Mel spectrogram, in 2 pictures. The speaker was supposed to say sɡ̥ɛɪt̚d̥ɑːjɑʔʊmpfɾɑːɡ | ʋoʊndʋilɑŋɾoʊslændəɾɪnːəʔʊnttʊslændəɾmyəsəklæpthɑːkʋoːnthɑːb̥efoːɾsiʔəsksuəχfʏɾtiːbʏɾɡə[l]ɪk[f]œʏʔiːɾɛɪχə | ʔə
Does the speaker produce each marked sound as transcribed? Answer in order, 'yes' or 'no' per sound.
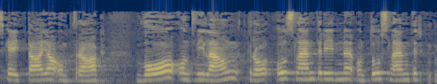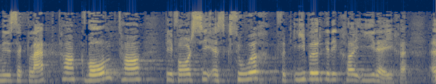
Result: no, no

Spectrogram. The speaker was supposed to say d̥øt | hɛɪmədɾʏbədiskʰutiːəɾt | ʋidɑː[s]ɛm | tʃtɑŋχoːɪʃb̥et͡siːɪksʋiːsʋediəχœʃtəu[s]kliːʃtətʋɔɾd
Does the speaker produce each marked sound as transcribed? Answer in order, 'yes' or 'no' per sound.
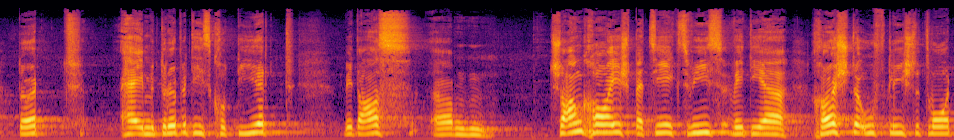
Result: yes, no

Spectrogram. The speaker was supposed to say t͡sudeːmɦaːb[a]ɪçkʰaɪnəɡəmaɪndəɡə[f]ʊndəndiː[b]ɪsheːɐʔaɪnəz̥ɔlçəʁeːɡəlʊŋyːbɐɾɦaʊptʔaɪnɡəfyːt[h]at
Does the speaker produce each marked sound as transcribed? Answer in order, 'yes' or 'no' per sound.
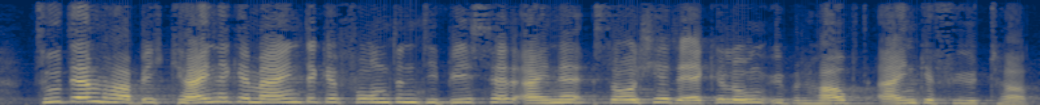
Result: no, yes, yes, yes

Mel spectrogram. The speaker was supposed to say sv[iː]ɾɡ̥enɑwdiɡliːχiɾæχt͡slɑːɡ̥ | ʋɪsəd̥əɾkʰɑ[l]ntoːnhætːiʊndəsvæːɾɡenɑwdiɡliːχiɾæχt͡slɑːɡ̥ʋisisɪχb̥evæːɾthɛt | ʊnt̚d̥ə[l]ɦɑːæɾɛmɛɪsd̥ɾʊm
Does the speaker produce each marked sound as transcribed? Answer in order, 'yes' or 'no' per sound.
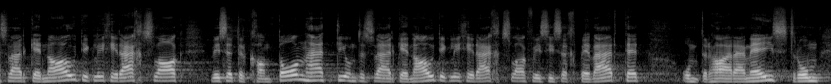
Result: no, no, no

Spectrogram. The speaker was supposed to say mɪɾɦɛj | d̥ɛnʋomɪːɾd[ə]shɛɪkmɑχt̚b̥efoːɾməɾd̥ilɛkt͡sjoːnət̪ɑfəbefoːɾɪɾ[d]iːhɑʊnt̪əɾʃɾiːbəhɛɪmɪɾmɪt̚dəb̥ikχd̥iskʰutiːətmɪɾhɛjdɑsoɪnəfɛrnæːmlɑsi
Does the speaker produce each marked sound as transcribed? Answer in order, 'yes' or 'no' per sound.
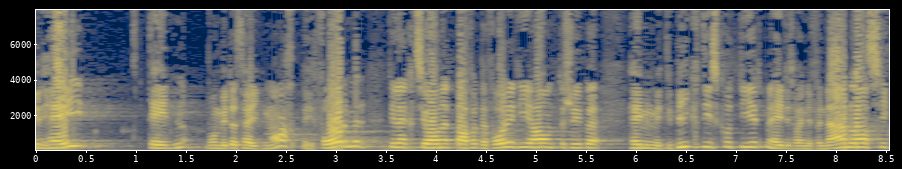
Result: no, yes

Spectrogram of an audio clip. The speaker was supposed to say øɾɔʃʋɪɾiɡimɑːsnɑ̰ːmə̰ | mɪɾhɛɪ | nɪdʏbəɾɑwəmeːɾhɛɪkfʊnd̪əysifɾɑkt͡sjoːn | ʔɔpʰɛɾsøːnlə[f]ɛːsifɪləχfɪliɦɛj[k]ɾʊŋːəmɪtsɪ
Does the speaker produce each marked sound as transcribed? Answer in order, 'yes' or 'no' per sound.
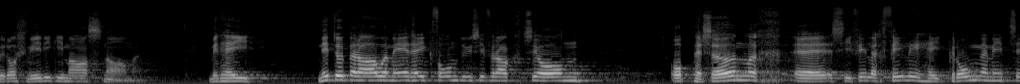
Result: no, yes

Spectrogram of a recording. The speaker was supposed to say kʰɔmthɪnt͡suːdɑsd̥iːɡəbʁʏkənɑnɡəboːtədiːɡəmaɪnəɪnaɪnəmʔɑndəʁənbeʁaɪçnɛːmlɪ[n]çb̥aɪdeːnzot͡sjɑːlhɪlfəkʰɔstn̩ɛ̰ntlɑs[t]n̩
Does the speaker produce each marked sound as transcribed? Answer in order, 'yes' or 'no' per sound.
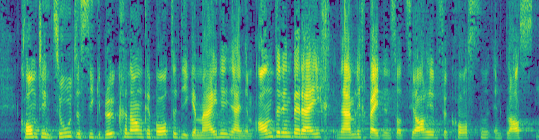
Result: no, yes

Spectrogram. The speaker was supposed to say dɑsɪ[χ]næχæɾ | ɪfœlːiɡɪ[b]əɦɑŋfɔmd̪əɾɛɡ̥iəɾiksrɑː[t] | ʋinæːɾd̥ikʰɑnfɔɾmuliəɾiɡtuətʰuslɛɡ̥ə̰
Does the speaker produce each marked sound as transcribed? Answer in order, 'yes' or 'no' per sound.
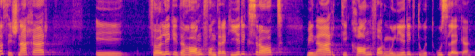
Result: no, no, yes

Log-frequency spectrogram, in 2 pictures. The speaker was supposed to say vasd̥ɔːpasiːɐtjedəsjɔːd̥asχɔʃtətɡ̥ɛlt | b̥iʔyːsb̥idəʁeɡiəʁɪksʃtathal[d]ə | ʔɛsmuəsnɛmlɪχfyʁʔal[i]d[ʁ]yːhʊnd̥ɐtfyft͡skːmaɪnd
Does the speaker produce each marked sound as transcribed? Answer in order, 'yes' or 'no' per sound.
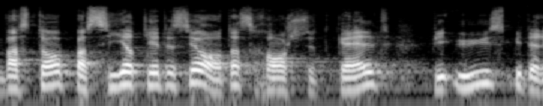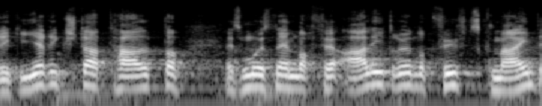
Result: no, yes, yes

